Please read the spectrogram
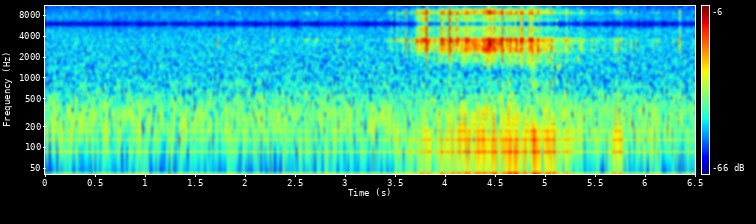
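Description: Heard underwater: about midway, a burst of gravel clattering and crackling lasting about a second and a half, over a low rumble. It comes from a coho salmon's body and tail thrashing against the streambed gravel, typical of spawning activity on the redd.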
